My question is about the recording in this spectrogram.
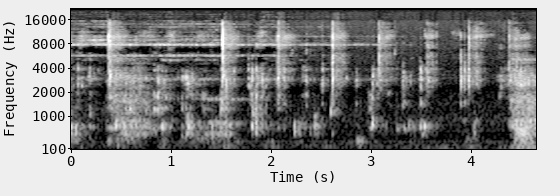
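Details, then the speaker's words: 2012 Mini Cooper, about 150,000 miles, misfire codes P0303/P0304 and too much engine oil, spark plugs changed, engine hot: irregular gurgles and pops of bubbles in the coolant, burned head gasket, low compression; cylinder head gasket to be replaced. "Yes, as you can see, we changed the spark plugs, we started the car when the car got hot. bubbles started to emerge as we"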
